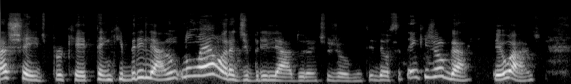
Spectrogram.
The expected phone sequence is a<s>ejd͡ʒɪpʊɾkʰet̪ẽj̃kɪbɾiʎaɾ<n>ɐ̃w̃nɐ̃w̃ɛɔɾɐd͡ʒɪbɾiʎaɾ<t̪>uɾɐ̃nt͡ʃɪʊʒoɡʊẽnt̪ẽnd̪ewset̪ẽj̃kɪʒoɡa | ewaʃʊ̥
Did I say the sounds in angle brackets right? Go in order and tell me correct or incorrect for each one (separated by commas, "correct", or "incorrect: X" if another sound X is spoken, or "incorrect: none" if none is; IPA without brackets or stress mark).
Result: incorrect: ʃ, correct, incorrect: d̪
